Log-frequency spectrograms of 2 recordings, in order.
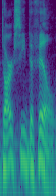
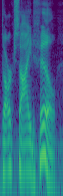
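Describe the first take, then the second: First: The name is said as 'Sea Defil'. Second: The name is said as 'Side Phil'. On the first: The speaker calls it wrong. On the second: The speaker calls it right.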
